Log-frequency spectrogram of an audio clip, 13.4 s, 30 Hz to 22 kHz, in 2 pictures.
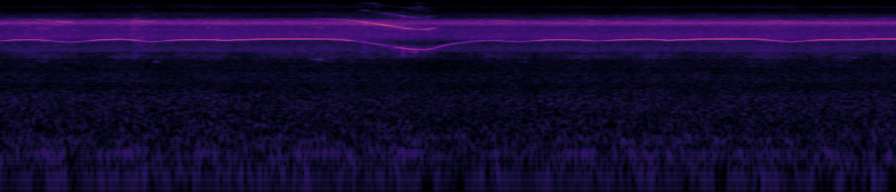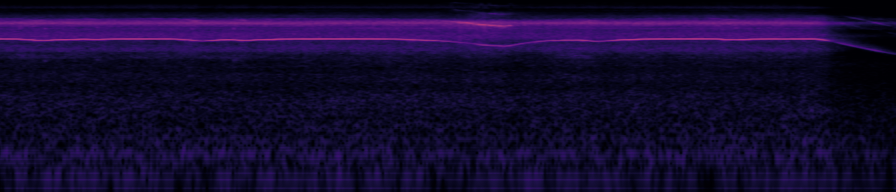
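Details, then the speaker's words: High-speed dental drill whine, pitch dipping as the burr loads, while cutting depth grooves during full veneer metal ceramic crown preparation of tooth 46. "Now for the lingual side, next I am going to give a functional cusp bevel depth groove. So I am going to angulate the burr 45 degrees to the axial wall and going to give 2 depth grooves."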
